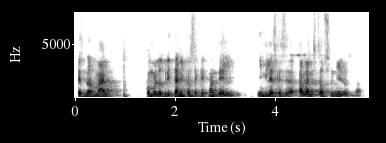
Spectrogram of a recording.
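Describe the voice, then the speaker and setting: A man's voice: on the high side, fairly even intonation, moderate pace, darkish tone. A middle-aged Mexican man giving a conversational conference talk, telling anecdotes with many tag questions and fillers. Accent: Mexican Spanish. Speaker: conference speaker. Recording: echoey, dull lo-fi room audio.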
